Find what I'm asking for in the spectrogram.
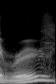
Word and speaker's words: rue: Is that at least say Rue? – Yeah, yeah.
